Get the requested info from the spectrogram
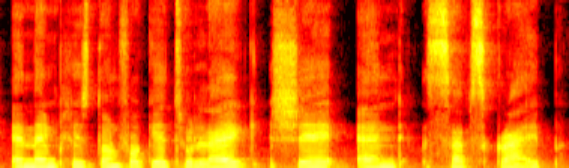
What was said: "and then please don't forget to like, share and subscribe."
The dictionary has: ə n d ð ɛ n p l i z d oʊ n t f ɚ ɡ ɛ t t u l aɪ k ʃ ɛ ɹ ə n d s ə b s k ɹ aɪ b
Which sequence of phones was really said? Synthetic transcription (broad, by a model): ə n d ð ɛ n p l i s d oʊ n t f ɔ ɡ ɛ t t u l aɪ k ʃ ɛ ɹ ə n d s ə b s k ɹ aɪ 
